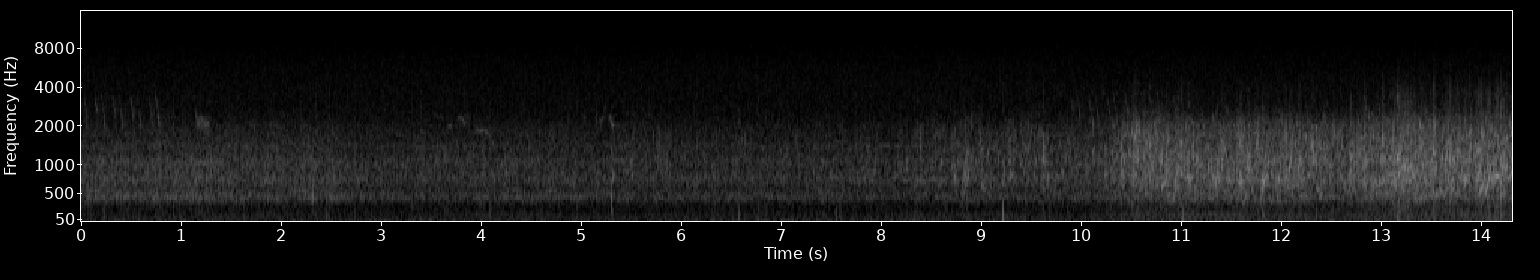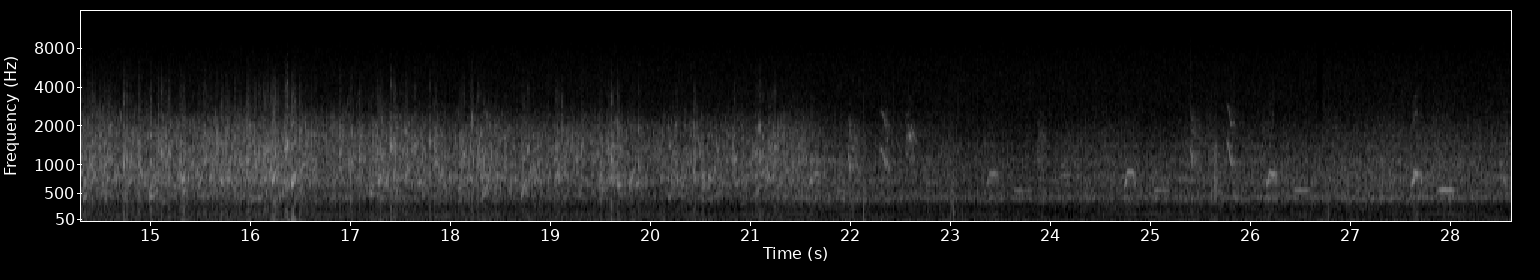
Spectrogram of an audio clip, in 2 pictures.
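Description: Rustling and crackling of brush and dry leaves as a dog pushes through undergrowth. It is loudest for about ten seconds in the middle, then dies back to a faint rustle.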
